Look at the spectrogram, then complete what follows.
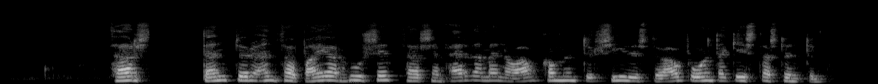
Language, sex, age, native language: Icelandic, male, 60-69, Icelandic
